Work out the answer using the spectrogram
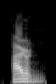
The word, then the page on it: iron: American English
